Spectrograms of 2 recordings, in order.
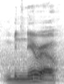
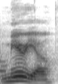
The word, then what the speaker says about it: Mirio: Anyway, so as you just mentioned, like the other half of the episode is basically Deku with Minero. Did I say it right? Mirio.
